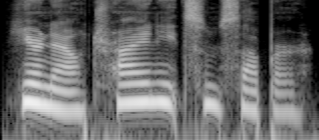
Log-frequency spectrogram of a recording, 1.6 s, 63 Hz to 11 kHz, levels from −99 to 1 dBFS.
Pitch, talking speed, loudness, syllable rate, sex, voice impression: 220 Hz, 265 wpm, -18 LUFS, 6.0 syllables/s, female, very feminine, slightly adult-like, thin, tensed, powerful, slightly bright, slightly soft, very clear, very fluent, cool, very intellectual, refreshing, very sincere, calm, friendly, reassuring, unique, slightly elegant, wild, sweet, slightly lively, slightly strict, slightly intense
